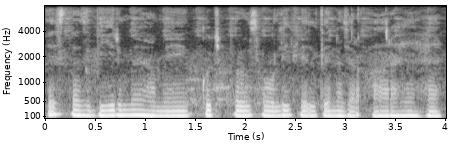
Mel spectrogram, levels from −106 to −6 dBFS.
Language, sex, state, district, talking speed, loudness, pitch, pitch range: Hindi, male, Uttar Pradesh, Lalitpur, 180 wpm, -15 LUFS, 120 Hz, 115-130 Hz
